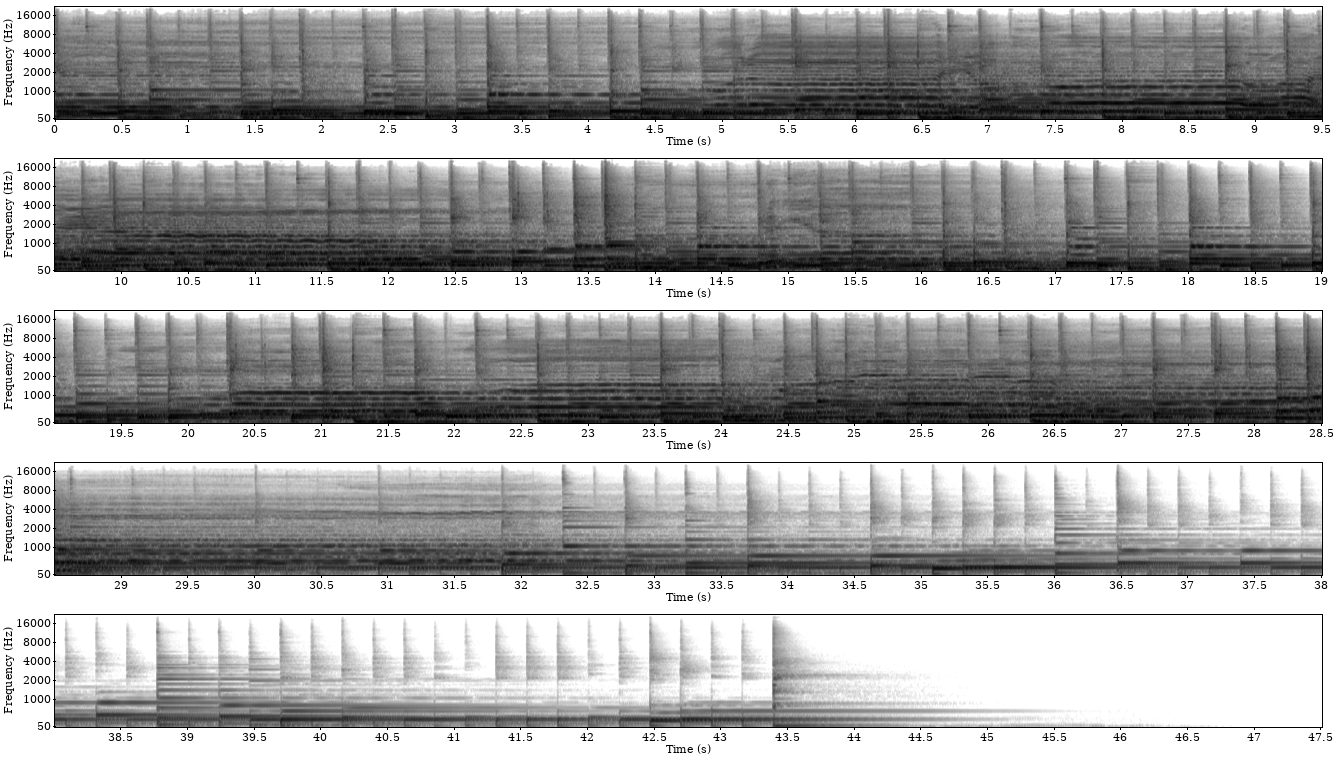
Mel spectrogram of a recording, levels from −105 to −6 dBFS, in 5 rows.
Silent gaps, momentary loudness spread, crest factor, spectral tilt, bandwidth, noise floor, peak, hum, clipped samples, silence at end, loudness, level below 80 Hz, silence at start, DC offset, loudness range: none; 18 LU; 12 dB; -6.5 dB/octave; 17 kHz; under -90 dBFS; 0 dBFS; none; under 0.1%; 3.95 s; -12 LUFS; -22 dBFS; 0 s; under 0.1%; 20 LU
